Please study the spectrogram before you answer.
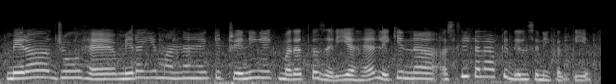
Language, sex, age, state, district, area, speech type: Urdu, female, 18-30, West Bengal, Kolkata, urban, spontaneous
